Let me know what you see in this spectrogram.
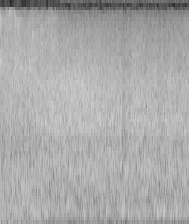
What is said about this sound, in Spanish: El tren llega a una estación de París.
